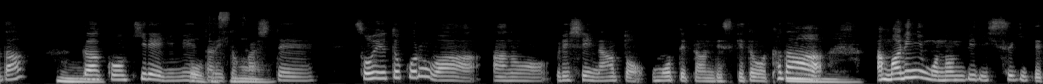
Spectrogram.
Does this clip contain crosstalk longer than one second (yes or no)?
no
